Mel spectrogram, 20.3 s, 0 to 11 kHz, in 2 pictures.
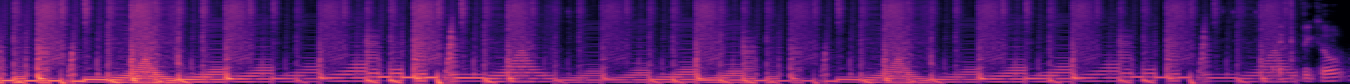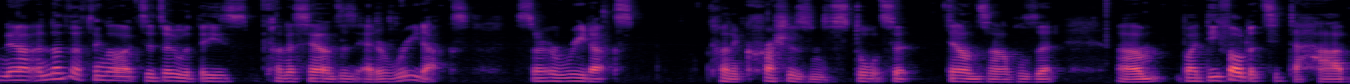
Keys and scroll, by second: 9.7 space.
